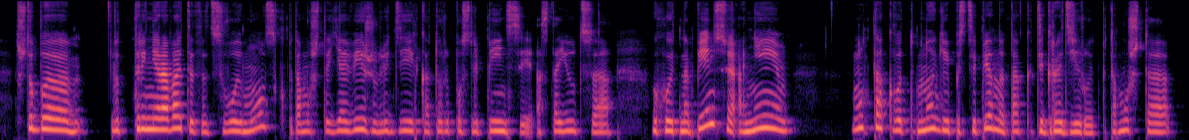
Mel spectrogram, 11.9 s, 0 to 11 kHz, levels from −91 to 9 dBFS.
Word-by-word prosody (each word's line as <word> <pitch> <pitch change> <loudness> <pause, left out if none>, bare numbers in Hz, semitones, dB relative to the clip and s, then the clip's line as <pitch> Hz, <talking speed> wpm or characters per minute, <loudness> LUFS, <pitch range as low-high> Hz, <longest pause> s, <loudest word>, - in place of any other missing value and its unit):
чтобы 250 -6 +2 0.3
вот 230 0 -4
тренировать 265 0 +6
этот 200 -3 -4
свой 215 +2 0
мозг. 305 +10 -3
Потому 205 +1 -4
что 220 0 -8
я 225 +2 -1
вижу 240 -1 0
людей, 220 +2 -2
которые 215 0 -7
после 215 -1 -6
пенсии 220 -3 -1
остаются, 205 -1 -4 0.4
выходят 225 -1 +2
на 215 0 +3
пенсию, 380 - +2
они, 235 +2 +4 0.6
ну, 275 +3 +1
так 295 -3 -1
вот, 235 0 -2
многие 245 +1 +3
постепенно 230 +3 -1
так 215 0 -7
деградируют, 200 -4 0
потому 220 +3 -3
что, 205 -4 -4
225 Hz, 140 wpm, -24 LUFS, 210-250 Hz, 0.6 s, тренировать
